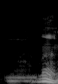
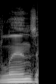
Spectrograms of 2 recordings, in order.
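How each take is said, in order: First: The name is said with a French nasal vowel. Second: The name is said with an English-style vowel. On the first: The speaker calls it right. "it's Lon Lin" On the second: The speaker calls it wrong. "I said Lens"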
